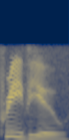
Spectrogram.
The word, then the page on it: preview: anglais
